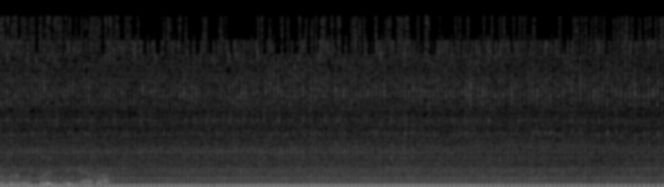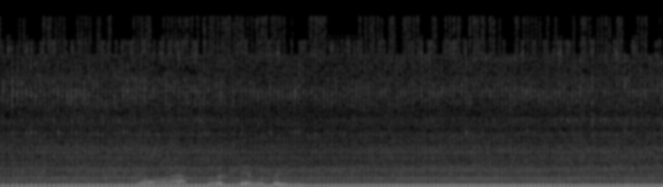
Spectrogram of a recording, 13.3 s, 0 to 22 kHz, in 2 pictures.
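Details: Old BSA 50cc single-cylinder engine, first run after years sitting under a bench: even low putter about two and a half beats a second, steady at idle; sounds healthy.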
